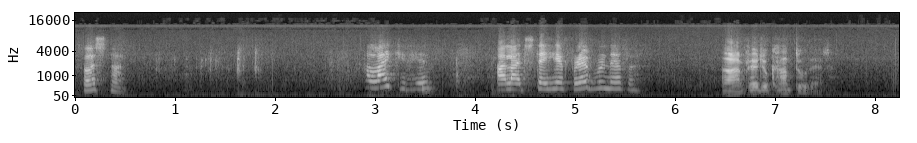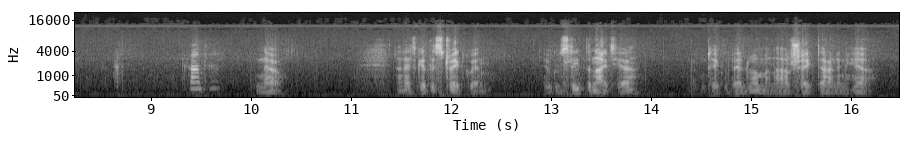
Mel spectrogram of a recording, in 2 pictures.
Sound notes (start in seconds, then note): none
